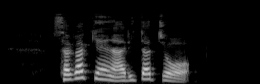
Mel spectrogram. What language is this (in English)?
Japanese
